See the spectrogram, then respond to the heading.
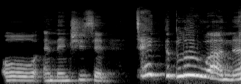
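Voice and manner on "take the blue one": high, loud, laughing order; laughing command. Retold or imitated. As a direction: laugh it out as a cheerful decree. Guru laughing, choosing sari.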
